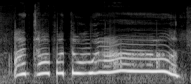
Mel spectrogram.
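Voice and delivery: excited. Real, not acted. Reaching summit, exclaims.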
